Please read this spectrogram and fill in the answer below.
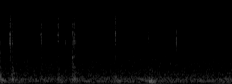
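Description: Near silence, broken by a few faint, irregular clicks.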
